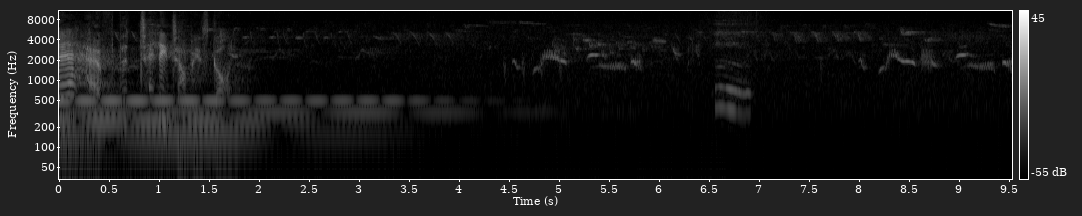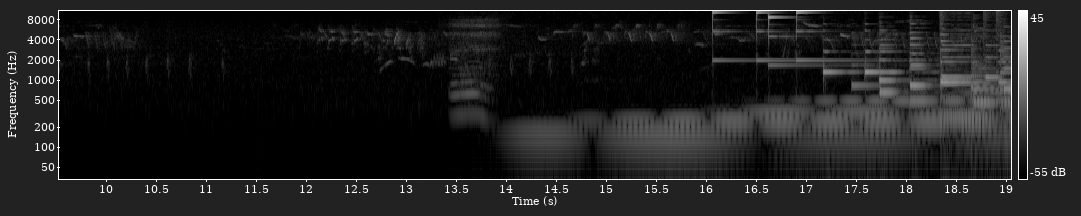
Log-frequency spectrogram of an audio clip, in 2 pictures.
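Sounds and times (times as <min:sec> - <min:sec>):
low steady musical tone: 0:00.0 - 0:04.9, 0:13.9 - 0:19.0
faint birdsong: 0:00.0 - 0:19.0.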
